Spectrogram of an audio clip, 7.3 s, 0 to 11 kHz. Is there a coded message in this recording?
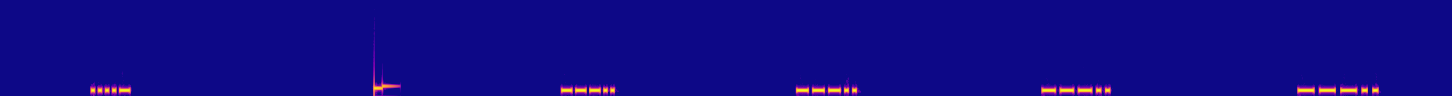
Yes: Morse code from 0.5 to 6.9 s, heard as a keyed tone, about 60 wpm, spaced as for 9 wpm, 700 Hz. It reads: 4 8888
